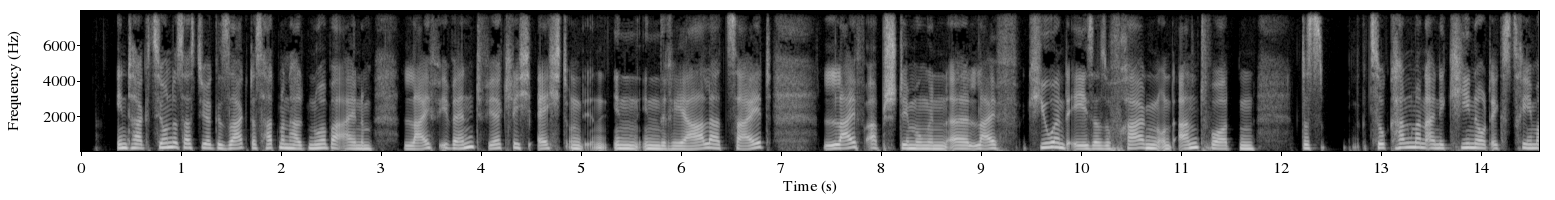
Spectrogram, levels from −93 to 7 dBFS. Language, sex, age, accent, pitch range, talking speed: German, female, 20-39, German, 185-220 Hz, 150 wpm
